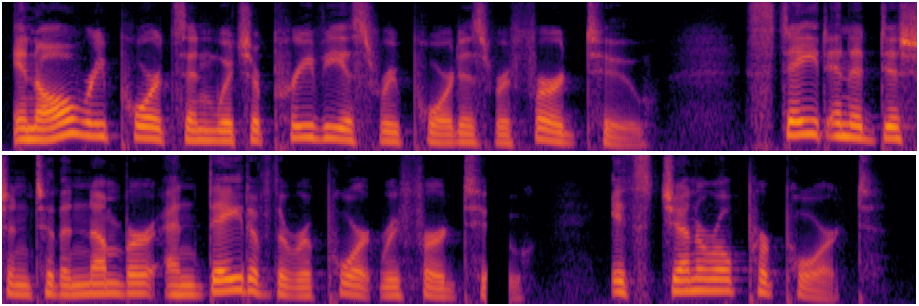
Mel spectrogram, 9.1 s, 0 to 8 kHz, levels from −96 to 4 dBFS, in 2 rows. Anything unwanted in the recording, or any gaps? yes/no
yes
